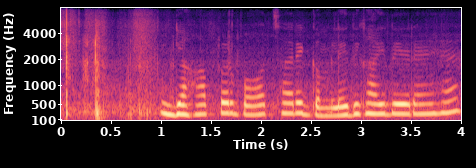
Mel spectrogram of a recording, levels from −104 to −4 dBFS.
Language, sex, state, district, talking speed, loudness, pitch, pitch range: Hindi, female, Punjab, Fazilka, 135 wpm, -16 LUFS, 250 Hz, 240-265 Hz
